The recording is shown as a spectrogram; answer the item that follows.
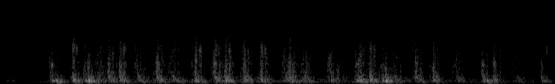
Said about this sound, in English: He's typing.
